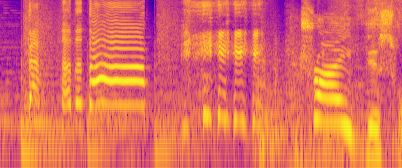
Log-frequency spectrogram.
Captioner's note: giggling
